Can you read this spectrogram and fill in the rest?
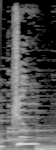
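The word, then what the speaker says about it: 争: Слово «джэн» произносится также в первом тоне.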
